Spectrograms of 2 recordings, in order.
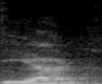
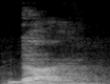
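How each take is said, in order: First: The word has an 'ee' vowel. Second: The word has an 'eye' vowel. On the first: The speaker calls it wrong. "এটা উচ্চারণ করি ডিয়ার" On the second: The speaker calls it right. "এটা উচ্চারণ হয়ে যাবে কি"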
